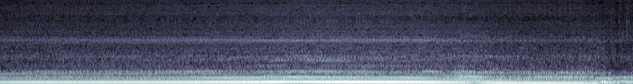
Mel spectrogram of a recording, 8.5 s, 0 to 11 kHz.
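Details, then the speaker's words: K24-swapped four-cylinder dirt car on K-Pro, first proper run after fixing connection issues, stock injectors for now. Idle about 1300 rpm, charging 14 V, vacuum good. Smooth hum rising cleanly on a rev and settling to stable idle, all four cylinders firing: normal. "hell yeah my man's excited ready to make some power she should do really good wow this [ __ ] sounds awesome it really does"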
